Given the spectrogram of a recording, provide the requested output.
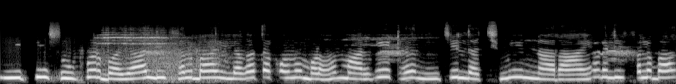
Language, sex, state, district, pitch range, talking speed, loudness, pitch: Bhojpuri, male, Uttar Pradesh, Gorakhpur, 260-315 Hz, 135 wpm, -10 LUFS, 295 Hz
